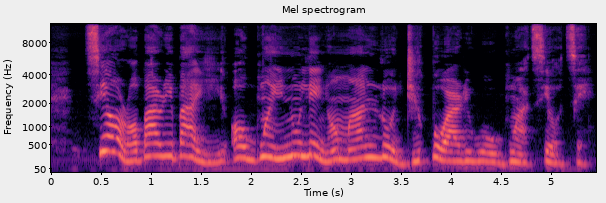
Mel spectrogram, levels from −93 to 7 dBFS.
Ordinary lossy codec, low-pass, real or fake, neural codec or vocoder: none; none; real; none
